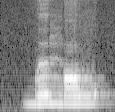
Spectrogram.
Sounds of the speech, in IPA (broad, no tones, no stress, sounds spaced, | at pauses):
b ə ŋ ɔ v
